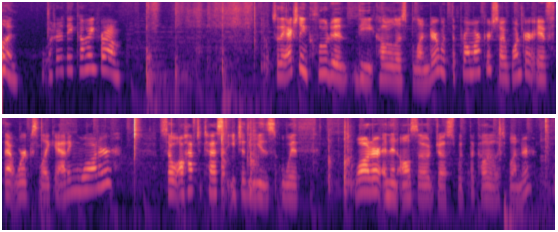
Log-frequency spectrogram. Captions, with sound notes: What are they coming from? So they actually included the colorless blender with the pro marker, so I wonder if that works like adding water. *click* So I'll have to test each of these with water and then also just with the colorless blender.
